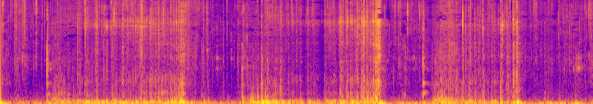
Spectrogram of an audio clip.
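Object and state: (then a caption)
Dry soap bar being shaved. A utility blade shaves and scrapes a round, dry, solid cream soap bar held in the hand. The sound is a steady, dry tearing and crinkly scraping, heavy in low rumble, with brief brighter bursts as each stroke bites. The strokes blend into one another with no ring afterward.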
